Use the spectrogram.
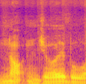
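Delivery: ordinary talk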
